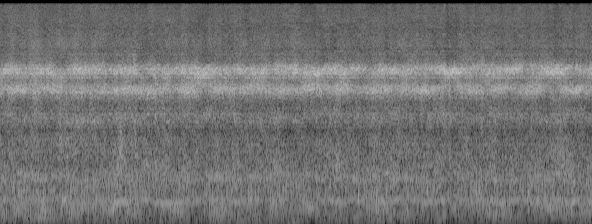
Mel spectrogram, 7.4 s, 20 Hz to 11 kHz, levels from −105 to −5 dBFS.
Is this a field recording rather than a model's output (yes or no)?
no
